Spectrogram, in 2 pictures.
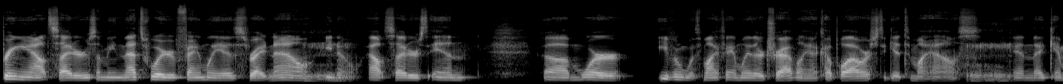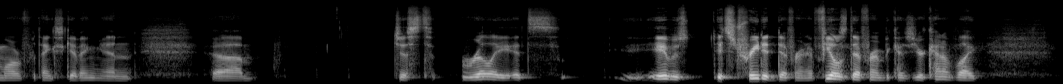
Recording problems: thin; very; fading below 300 Hz

